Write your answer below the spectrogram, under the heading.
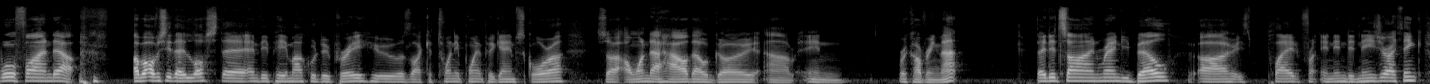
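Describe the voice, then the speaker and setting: The man's pitch shows ordinary variation. He keeps to a moderate pace. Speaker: sports vlogger. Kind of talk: commentary. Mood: light, joking. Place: home room. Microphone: studio mic.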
